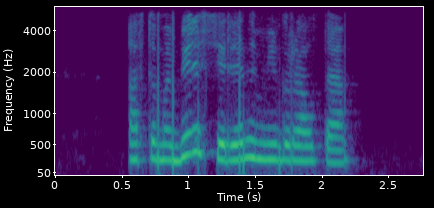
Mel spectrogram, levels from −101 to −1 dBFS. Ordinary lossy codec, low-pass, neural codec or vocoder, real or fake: Opus, 16 kbps; 5.4 kHz; none; real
